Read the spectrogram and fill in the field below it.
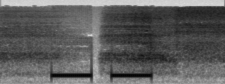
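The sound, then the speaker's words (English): A telephone ringing tone heard down the line: two short, steady electronic beeps in quick succession, a classic double ring, over a faint background hiss. “I suppose we just leave it ringing, and that's all we can do.”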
